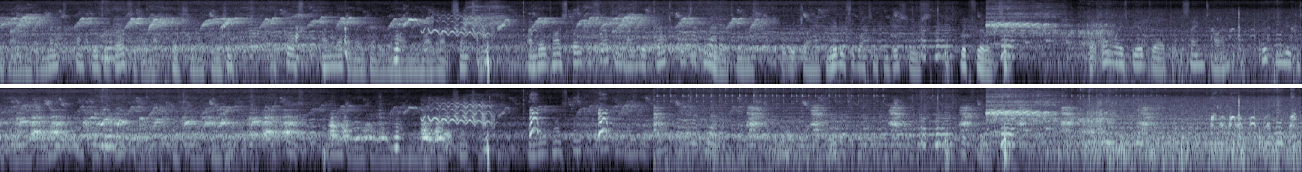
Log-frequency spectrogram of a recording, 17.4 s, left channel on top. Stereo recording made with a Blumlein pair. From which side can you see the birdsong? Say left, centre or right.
left.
